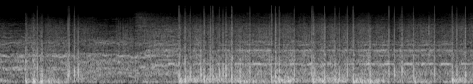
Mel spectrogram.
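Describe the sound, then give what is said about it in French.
Fireworks at an outdoor opera show on the water in Sydney: many sharp crackling bursts in quick, irregular succession over a continuous rumble, growing louder and denser after the first couple of seconds. “et comme si ça ne suffisait pas, un feu d'artifice est également tiré chaque soir.”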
